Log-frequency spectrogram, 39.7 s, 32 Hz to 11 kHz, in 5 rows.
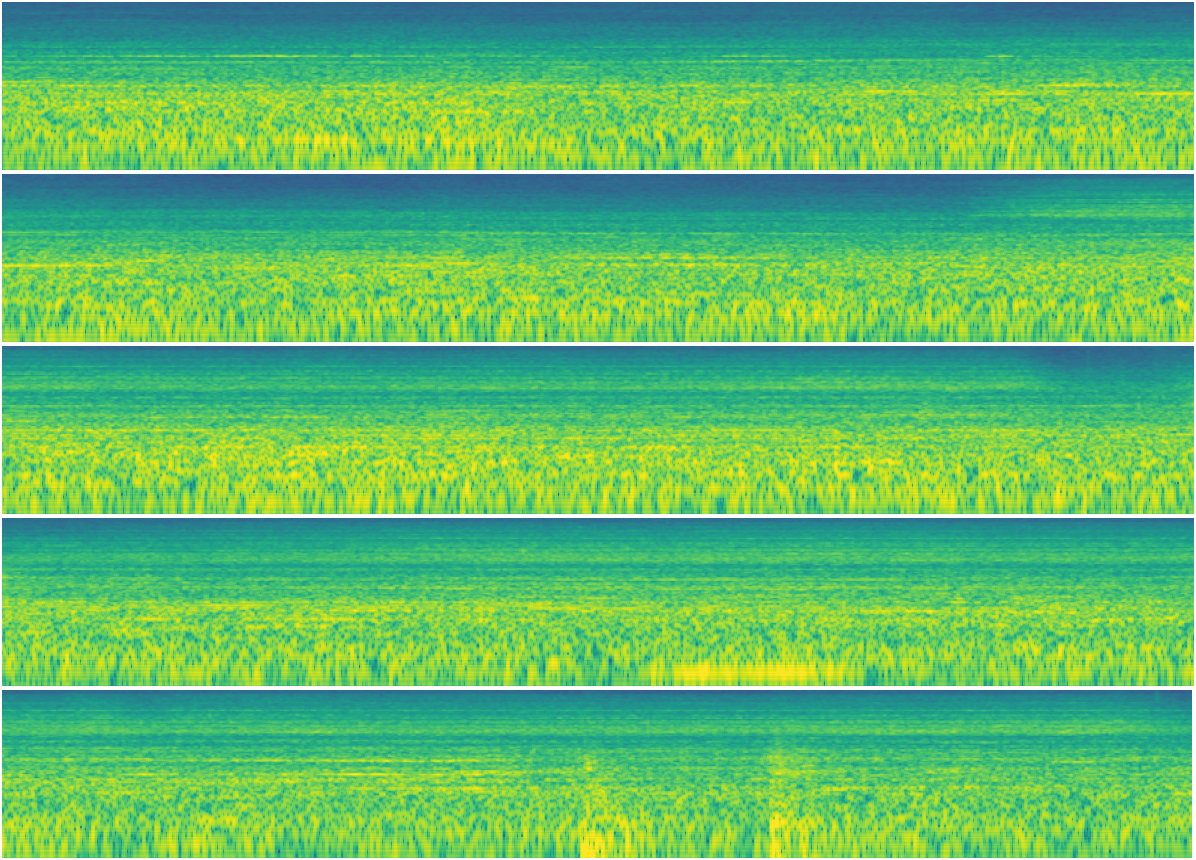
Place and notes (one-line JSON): {"title": "Dominikánská, Brno-střed-Brno-město, Czechia - morning traffic", "date": "2018-10-31 07:33:00", "description": "what you can hear early morning, from the window of the guest room of the Brno art house.", "latitude": "49.19", "longitude": "16.61", "altitude": "233", "timezone": "GMT+1"}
